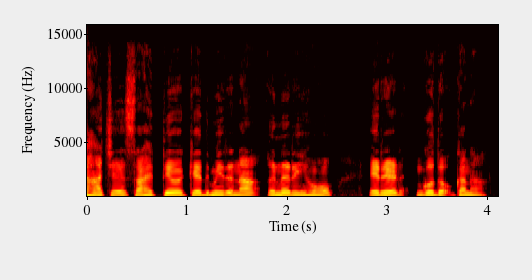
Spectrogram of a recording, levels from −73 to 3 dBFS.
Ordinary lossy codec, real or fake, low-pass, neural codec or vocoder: none; real; 14.4 kHz; none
